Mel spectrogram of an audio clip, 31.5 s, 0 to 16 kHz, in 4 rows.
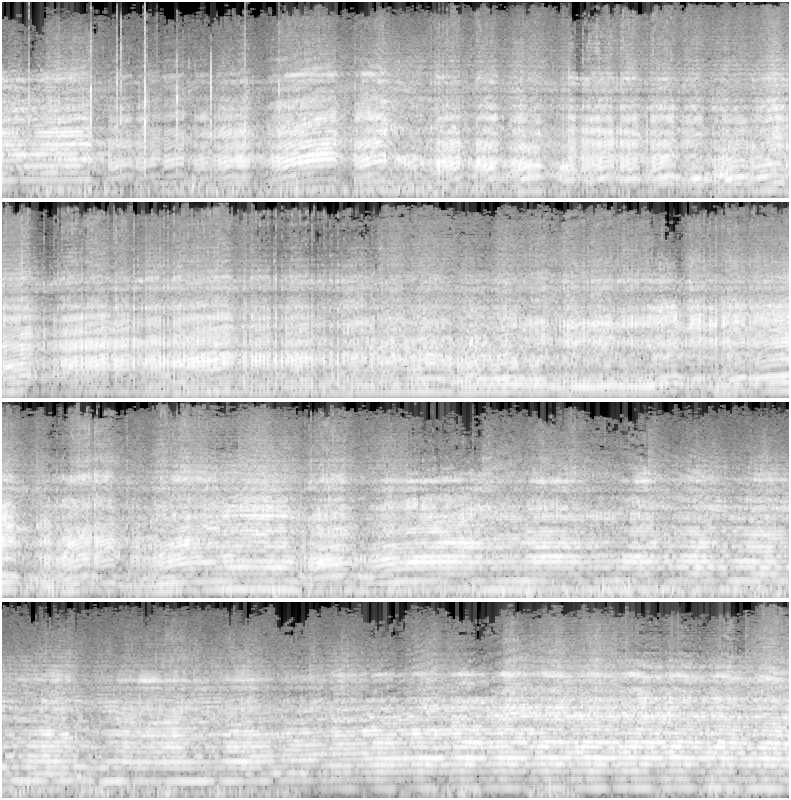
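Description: Engine and propeller of an 85-inch Extra 300 EXP aerobatic model airplane, its pitch rising and falling as the throttle changes through the manoeuvres. About halfway through there are sharp pitch sweeps as it makes a low pass, and near the end it settles into a steadier drone.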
